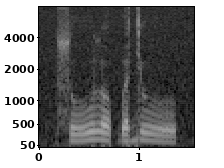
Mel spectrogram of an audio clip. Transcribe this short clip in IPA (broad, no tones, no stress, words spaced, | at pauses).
suːlo ɓədʲuː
